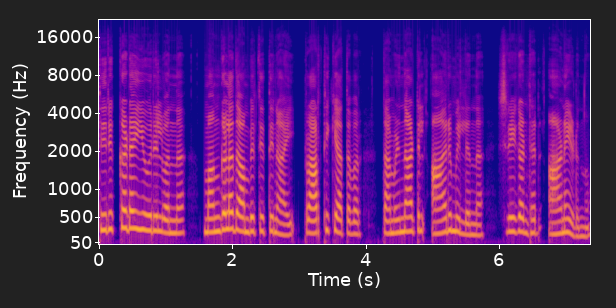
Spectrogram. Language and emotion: Malayalam, neutral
